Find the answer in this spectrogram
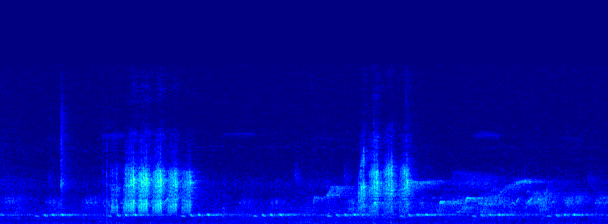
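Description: Forest birds calling: two loud bursts of rapid chattering, about a second in and again at three and a half seconds, followed by a run of stepped whistled notes. A faint, evenly repeated low note keeps going in the background.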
